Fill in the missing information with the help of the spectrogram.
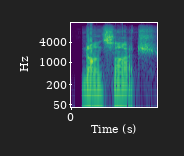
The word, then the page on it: nonsuch: American English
